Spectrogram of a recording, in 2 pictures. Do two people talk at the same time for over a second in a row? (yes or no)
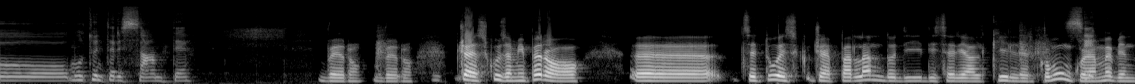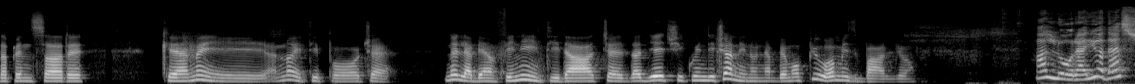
no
